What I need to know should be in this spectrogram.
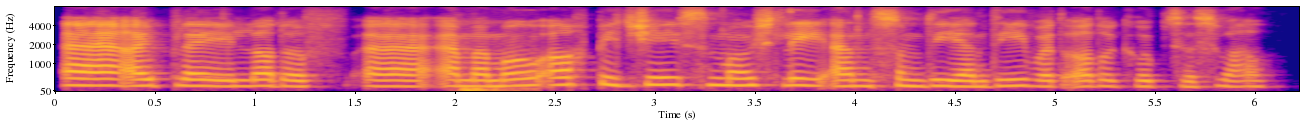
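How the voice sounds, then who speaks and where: A woman's voice: mid-range voice, steady tone, moderate pace. A woman from the Netherlands, a music teacher and player, introducing herself with a friendly tone.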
